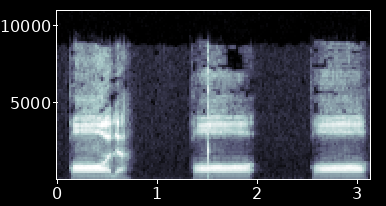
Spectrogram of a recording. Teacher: For example, if I say qala, qa, qa, so the alif is mufakham, it is a heavy because of the qaf. So whenever the letter is heavy, you make the letter alif qaf, the letter alif of mad heavy.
